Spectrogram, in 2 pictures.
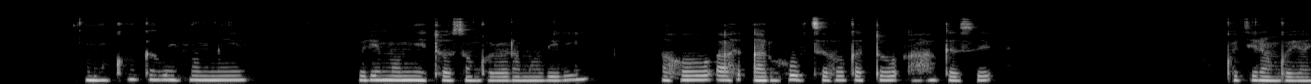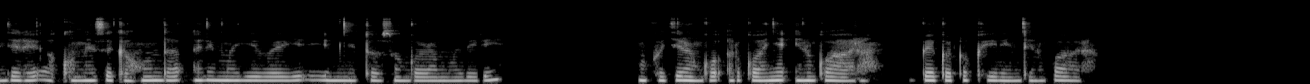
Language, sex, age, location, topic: Kinyarwanda, female, 18-24, Kigali, health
